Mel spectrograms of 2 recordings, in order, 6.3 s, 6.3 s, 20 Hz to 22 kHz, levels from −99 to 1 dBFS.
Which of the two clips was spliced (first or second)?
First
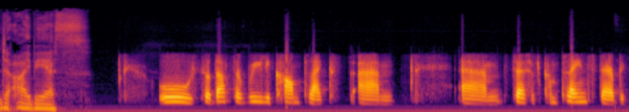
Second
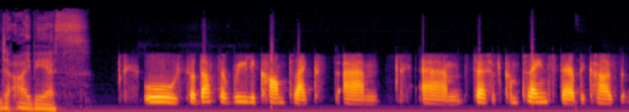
second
